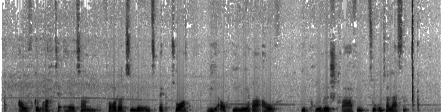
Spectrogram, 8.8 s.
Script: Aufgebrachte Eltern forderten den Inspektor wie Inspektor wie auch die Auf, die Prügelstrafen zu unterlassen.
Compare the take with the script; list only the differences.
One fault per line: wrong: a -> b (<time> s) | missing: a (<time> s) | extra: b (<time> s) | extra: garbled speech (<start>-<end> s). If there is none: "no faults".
missing: Inspektor wie (4.3 s)
extra: Lehrer (4.7 s)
